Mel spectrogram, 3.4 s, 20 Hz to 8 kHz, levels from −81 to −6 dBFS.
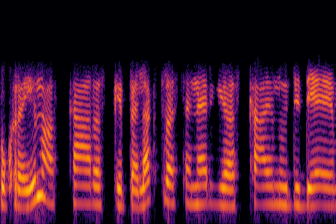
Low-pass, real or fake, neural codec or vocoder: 7.2 kHz; real; none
